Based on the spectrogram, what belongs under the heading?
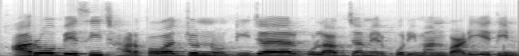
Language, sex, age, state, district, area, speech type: Bengali, female, 45-60, West Bengal, Paschim Medinipur, rural, read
